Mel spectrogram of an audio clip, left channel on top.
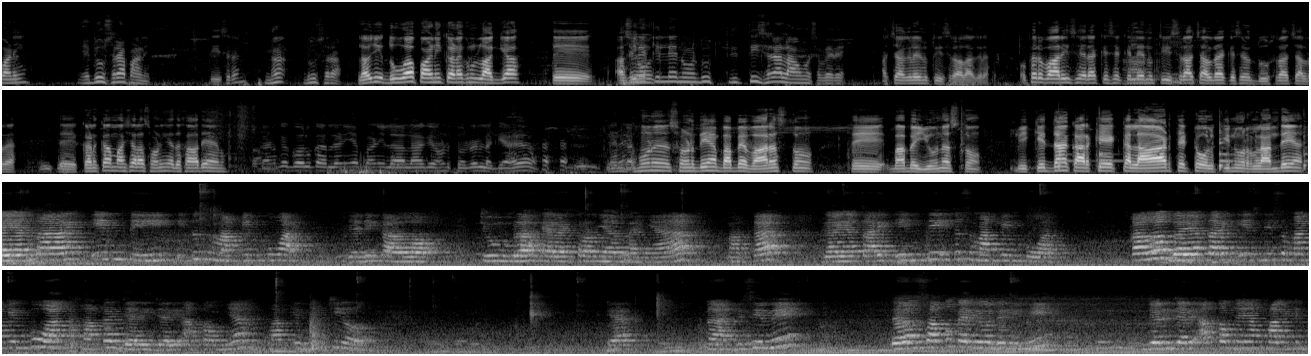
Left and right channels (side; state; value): both; different; correlation 0.00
